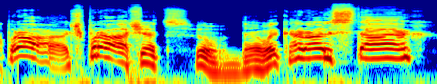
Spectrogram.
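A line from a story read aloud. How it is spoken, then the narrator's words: Woman screaming. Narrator (Russian): Женщина кричала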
